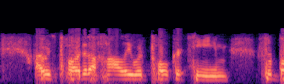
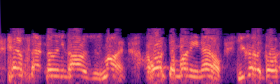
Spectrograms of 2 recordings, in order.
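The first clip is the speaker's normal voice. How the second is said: higher, pushy impression of a greedy friend; mock demanding friend; 8 semitones higher than usual. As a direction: demand the money in a raised, altered voice. Friend demands half the money.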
